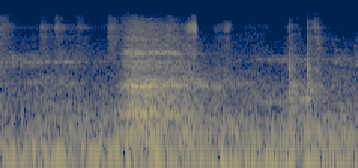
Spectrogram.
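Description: A short gasp of breath about a second in, over quiet room tone.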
